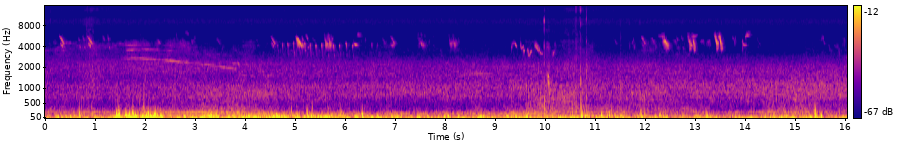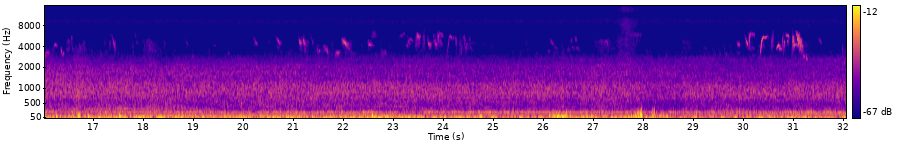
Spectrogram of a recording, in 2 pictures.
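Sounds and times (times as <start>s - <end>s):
songbirds chirping: 0.0s - 32.0s
steady low rumble: 0.0s - 32.0s.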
